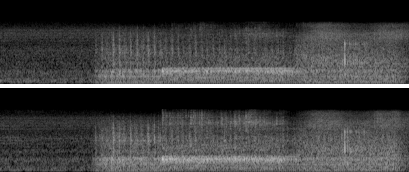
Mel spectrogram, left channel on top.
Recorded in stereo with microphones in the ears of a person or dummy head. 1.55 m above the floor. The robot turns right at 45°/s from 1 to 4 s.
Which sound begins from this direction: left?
Footsteps, at 3.0 s.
